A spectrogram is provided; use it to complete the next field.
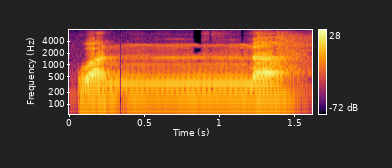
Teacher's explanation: Otomatis nunnya ditasydidkan, nanti muncul gunnah 2 harokat. Lam syamsiyah mudghamah fin nunil maftuhah bi gunnah harokatain.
